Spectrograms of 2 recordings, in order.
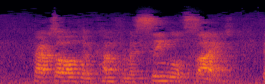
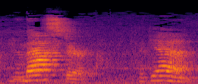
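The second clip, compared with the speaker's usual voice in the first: plain reading voice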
